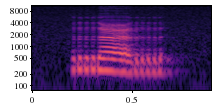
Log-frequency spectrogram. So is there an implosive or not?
no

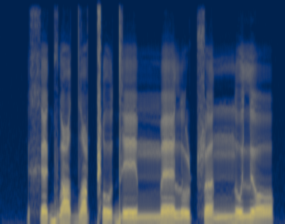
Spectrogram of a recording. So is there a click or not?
yes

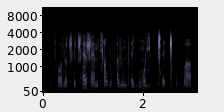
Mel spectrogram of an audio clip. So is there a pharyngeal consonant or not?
no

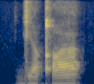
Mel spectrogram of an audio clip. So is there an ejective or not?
yes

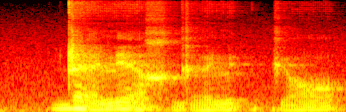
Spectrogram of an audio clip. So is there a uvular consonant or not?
yes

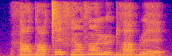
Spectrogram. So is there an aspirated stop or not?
no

